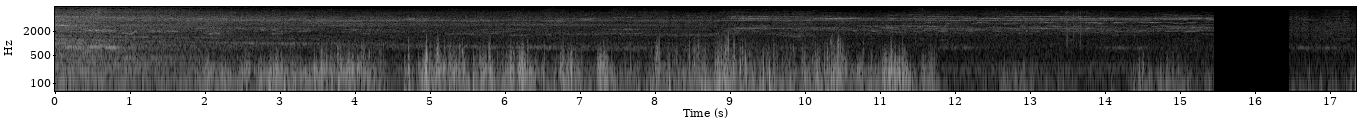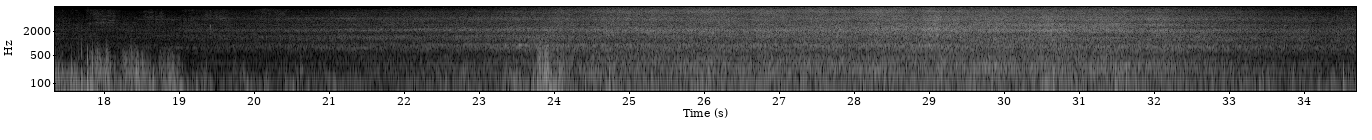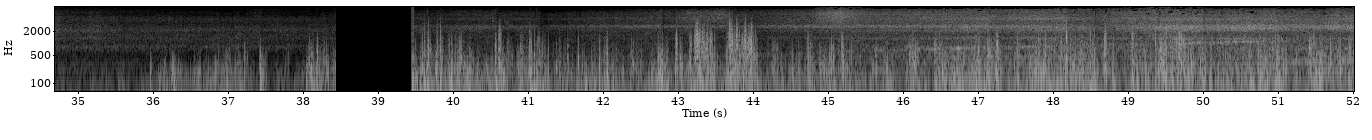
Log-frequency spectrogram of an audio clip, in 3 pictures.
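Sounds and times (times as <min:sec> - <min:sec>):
electric train running past: 0:00.0 - 0:15.5, 0:16.5 - 0:38.2, 0:39.6 - 0:52.0
train wheels rumbling on rail: 0:39.7 - 0:52.0.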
